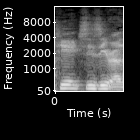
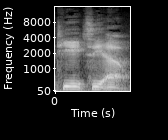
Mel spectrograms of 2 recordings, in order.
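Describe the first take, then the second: First: The final character is said as zero. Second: The final character is said as letter O. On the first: The speaker calls it wrong. "Not T H C zero" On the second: The speaker calls it right. "that is a T H C O"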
